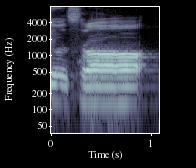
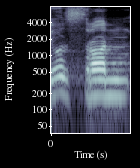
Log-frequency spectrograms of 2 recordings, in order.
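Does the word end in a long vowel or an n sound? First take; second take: long vowel; n sound. First: It ends in a long vowel, then a breath. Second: It ends in an n sound, joined onward. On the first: The reader stops here. "Jadi kalau mau dibaca yusra pertama nih. ... Harus tarik nafas" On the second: The reader joins it to the next words. "Gimana bacanya kalau diwasol?"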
